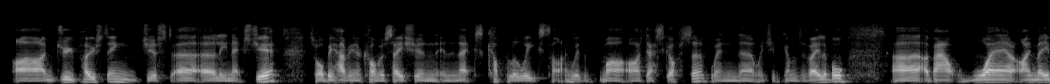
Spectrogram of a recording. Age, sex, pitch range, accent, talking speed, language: 30-49, male, 90-105 Hz, British, 210 wpm, English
